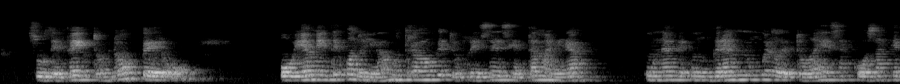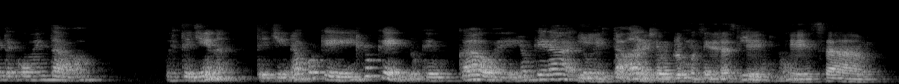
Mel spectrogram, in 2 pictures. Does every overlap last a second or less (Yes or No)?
No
